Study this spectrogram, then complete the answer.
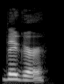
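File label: "vigour", American English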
